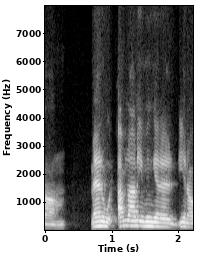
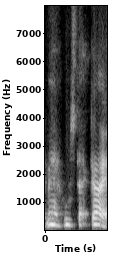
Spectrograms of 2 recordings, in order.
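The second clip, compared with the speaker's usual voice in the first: mock freaked-out question; imitated tripping out; 7 semitones higher, 3 dB quieter than usual. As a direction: mimic puzzled viewers in a higher voice. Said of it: "people were tripping out".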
